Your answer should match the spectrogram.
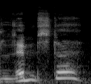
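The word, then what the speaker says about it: Leominster: bright in Scotland is kirkubri Leo minster is lemster and tianmouth is tinmouth and habisberg is pronounced hayesboro while we're on the subject of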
